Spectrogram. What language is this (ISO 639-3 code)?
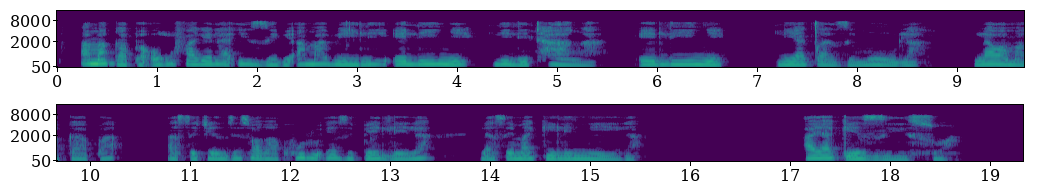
nde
